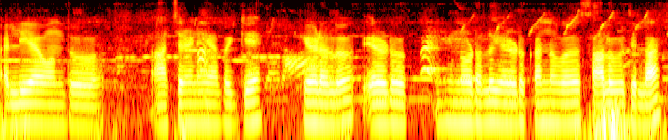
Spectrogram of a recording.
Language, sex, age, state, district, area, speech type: Kannada, male, 18-30, Karnataka, Tumkur, rural, spontaneous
